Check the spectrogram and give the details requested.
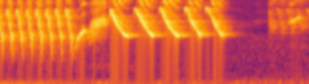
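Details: Canary singing as a lure to make other canaries reply, starting with quick high repeated notes, then slower loud downward-slurred whistles, ending in faint high twitters.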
